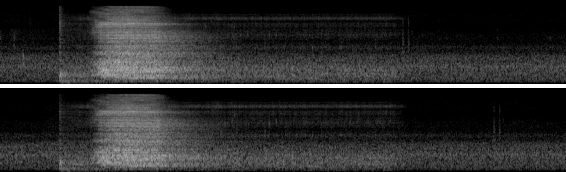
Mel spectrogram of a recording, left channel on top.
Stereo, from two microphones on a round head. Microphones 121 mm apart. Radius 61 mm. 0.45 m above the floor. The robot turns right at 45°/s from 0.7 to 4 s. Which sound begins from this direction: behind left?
A hiss, at 0.6 s.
